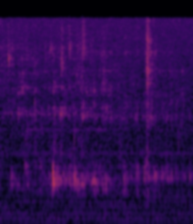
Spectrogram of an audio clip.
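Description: Hazy Henhouse Frozen Envelope IPA trickles into a stemmed tulip glass, a faint, steady liquid pour with soft dripping and splashing, close by and without talk.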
